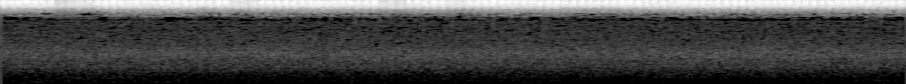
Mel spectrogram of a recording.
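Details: Over nine seconds, insects keep up a shrill, high-pitched trill at an even level with only slight dips, backed by a soft hiss and no other sounds.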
